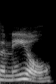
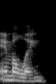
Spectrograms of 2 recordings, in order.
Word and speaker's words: Emil: I think it was Emil, not Emily.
